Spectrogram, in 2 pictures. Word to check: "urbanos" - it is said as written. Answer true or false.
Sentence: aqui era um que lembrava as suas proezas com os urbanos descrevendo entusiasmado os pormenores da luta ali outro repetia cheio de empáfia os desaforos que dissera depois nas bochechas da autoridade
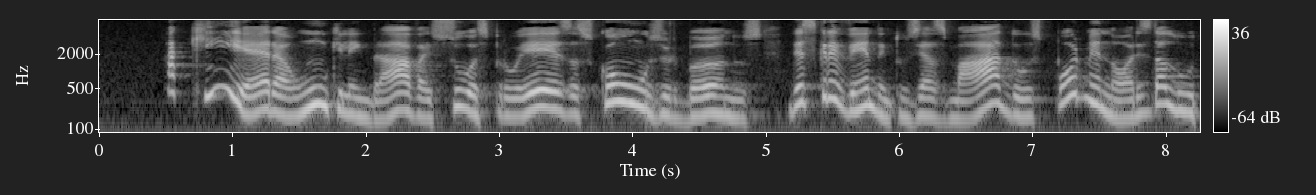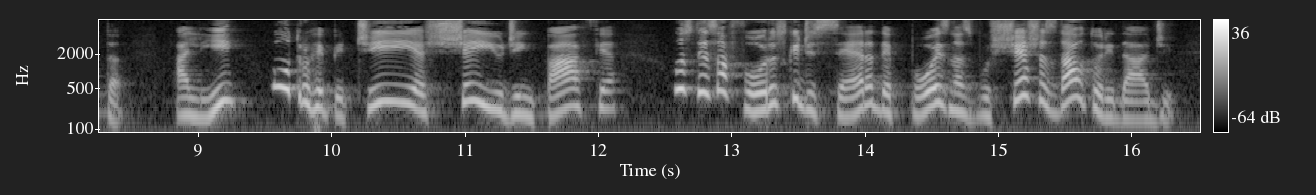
true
